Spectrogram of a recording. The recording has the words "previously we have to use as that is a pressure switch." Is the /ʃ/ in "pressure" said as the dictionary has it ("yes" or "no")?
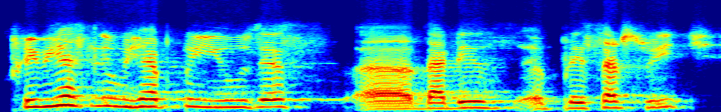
no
